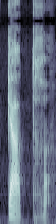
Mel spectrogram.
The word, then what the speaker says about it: quatre: Quatre. Okay? So remember that even if you get this u vowel here, basically you don't pronounce it, because that's the rule in French.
